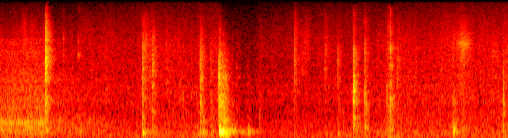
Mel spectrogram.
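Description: Irregular clicks and knocks as equipment is handled in a darkroom, about ten in all, the loudest a knock near the middle. A steady hum fades out within the first second.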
